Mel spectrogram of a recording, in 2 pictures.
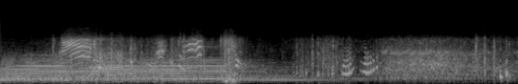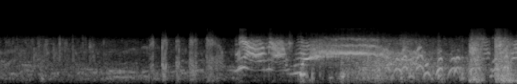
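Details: Cat giving long, loud wavering meows late in the stretch after a quieter middle with clicks, a steady hum and faint voices at the start.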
